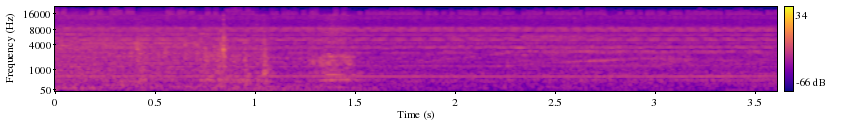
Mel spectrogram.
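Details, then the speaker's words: Original Xbox returned as non-working, on a retry after the drive sounded bad: a light whirring spin with a few soft clicks and seeks, then a steady hum. The DVD drive reads the disc normally and the game goes on to load. "okay that was a little better sounding and now now it's going to play"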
